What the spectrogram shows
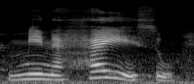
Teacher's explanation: huruf-huruf izhar halqi ialah Hamzah ha ha dan juga ya jadi Nun dan tanwin ini dibaca dengan jelas dan nyata tanpa ada dengung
